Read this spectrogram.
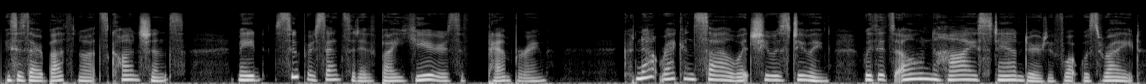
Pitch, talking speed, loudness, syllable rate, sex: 195 Hz, 135 wpm, -17 LUFS, 4.1 syllables/s, female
